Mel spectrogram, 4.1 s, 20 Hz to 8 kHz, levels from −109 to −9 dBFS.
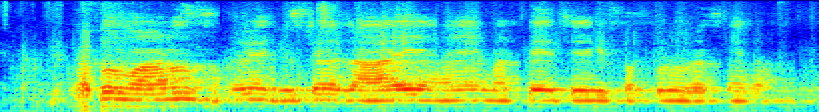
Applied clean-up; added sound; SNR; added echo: neural separator model SepFormer DNS4.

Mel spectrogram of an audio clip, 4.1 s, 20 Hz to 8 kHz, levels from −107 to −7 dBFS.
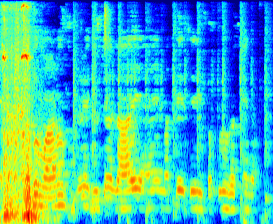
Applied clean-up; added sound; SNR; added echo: classical method WPE with log-MMSE.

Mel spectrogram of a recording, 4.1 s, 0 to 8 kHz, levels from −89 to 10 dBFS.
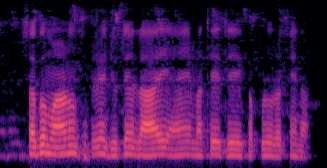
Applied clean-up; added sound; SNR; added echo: none; none; none; none.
